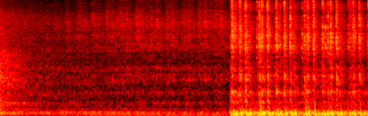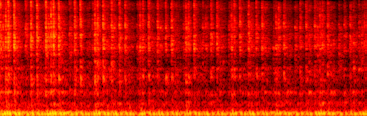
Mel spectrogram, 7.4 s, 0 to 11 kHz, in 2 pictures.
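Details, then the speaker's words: 1978 Ford Bronco V8 after sitting decades, with new intake gaskets and a carb rebuild (broken needles on over-tightened mixture screws), start: quiet until it fires about two seconds in, then a loud, steady, deep run with open exhaust; runs healthy. "The engine is completely together, running. It's ready to go."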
